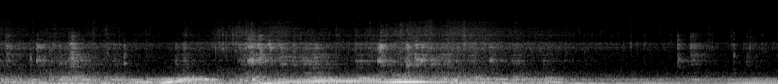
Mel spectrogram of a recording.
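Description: Jeep Wrangler engine revving up and easing off while crawling a muddy trail: the pitch climbs twice, the loudest rev comes about four seconds in, and it settles back to a low run. Short knocks and rattles come through over the engine.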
